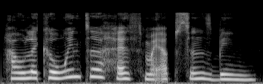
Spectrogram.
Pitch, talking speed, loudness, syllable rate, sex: 270 Hz, 180 wpm, -16 LUFS, 4.3 syllables/s, female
